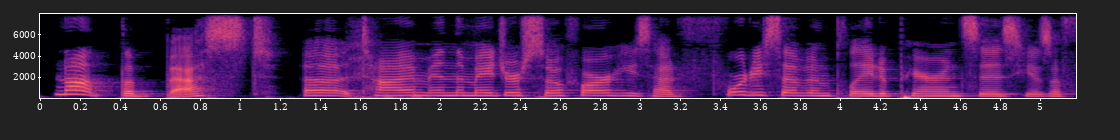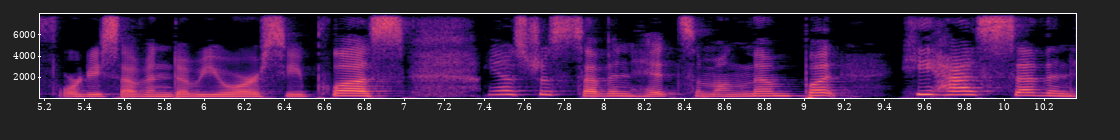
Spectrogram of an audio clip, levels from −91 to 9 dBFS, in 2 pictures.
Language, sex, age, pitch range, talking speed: English, female, 20-39, 190-250 Hz, 185 wpm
